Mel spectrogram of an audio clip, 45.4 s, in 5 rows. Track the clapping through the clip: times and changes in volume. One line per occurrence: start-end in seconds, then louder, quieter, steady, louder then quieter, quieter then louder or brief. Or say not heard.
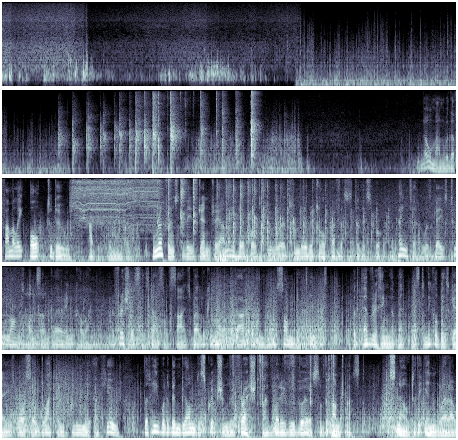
10.2-14.2 louder then quieter
21.4-29.4 quieter.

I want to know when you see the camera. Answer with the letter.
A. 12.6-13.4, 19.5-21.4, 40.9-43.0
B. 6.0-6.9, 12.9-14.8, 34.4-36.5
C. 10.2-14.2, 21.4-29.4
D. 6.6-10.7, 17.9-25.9
A.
